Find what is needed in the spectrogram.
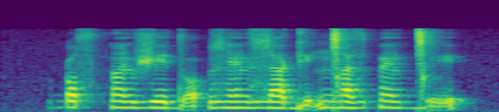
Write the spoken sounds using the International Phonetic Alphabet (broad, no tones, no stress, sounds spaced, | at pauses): ɠ ʊ sˤ θ ɛ̃ l ʒ e d ɔ̰ ʔ ɮ ɛ̃ l ɮ a ɡ ḛ ŋ͡ǀ a z p ɛ̃ l ɡ͡ǀ ḛ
